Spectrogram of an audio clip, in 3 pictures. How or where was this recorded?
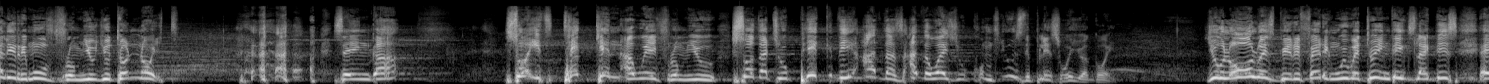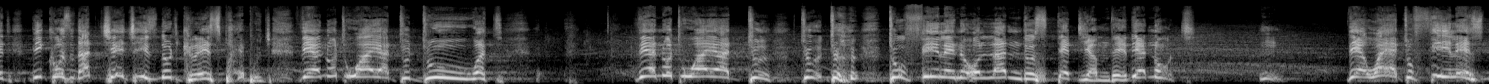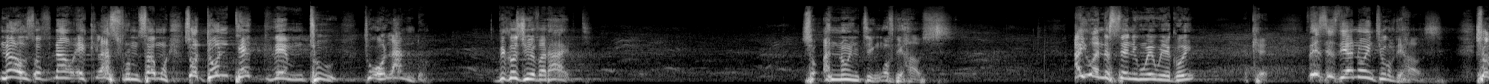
live audience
